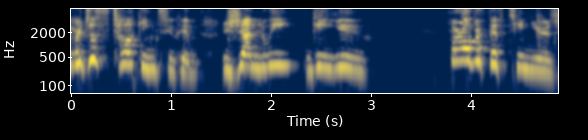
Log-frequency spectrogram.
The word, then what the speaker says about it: Jean-Louis: So it's Jean-Louis. Jean-Louis. Jean-Louis. Jean-Louis. Juan Luis in Espanol. Okay, Jean-Louis. Yeah, you got it.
